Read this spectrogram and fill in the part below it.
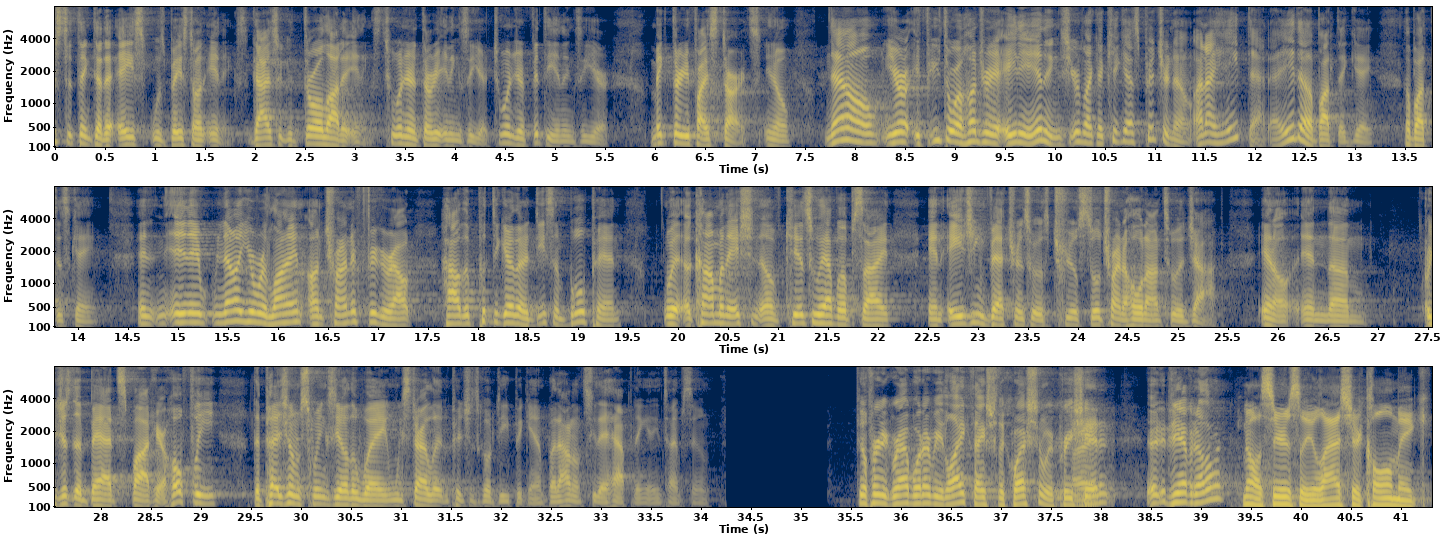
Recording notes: At a live show from 11 Wells Distillery.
